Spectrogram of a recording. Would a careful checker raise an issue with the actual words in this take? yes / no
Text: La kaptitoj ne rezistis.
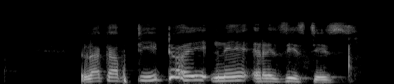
no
